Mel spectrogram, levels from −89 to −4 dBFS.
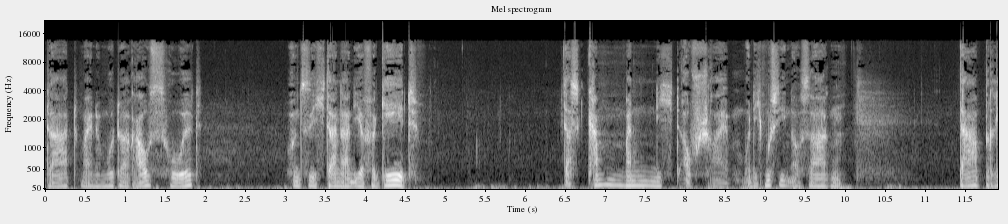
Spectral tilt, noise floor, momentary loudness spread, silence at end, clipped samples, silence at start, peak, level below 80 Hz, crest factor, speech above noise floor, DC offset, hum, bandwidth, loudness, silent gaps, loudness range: -3 dB/octave; -43 dBFS; 15 LU; 0 s; under 0.1%; 0.05 s; 0 dBFS; -40 dBFS; 18 dB; 26 dB; under 0.1%; none; 14 kHz; -16 LUFS; none; 3 LU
